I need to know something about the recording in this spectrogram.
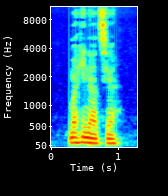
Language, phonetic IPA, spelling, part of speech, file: Polish, [ˌmaxʲĩˈnat͡sʲja], machinacja, noun, LL-Q809 (pol)-machinacja.wav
